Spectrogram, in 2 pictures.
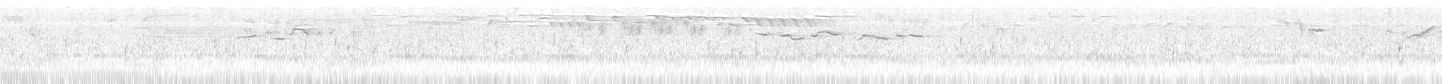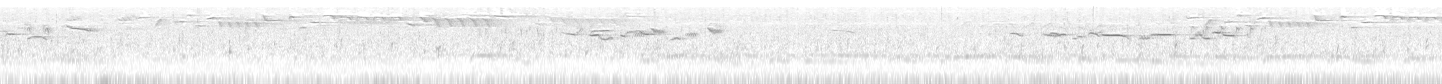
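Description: Small birds chirping and trilling in bursts every few seconds over a steady low background hum.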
